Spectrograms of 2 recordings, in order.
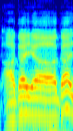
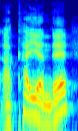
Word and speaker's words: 아카이아: 근데 아가야가 이제 아카이아인데 원래 발음은 아카이아인데 우리 말로는 그냥 아가야라고 했고요.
